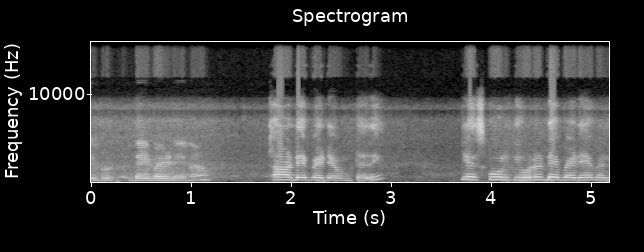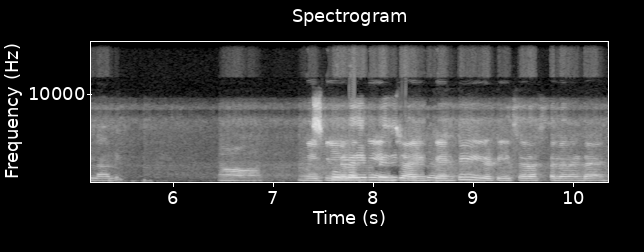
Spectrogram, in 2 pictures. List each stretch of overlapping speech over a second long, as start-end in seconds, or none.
7.5-9.1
